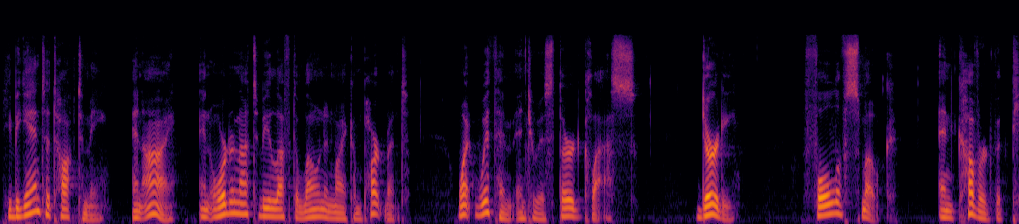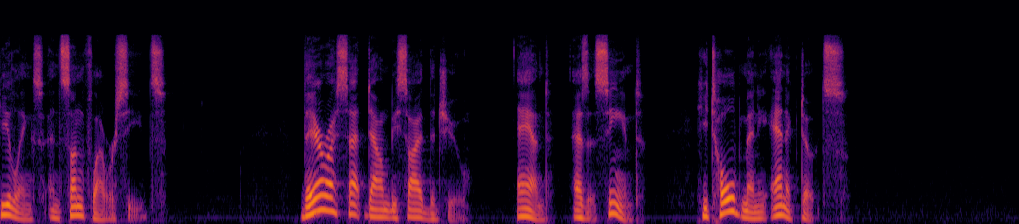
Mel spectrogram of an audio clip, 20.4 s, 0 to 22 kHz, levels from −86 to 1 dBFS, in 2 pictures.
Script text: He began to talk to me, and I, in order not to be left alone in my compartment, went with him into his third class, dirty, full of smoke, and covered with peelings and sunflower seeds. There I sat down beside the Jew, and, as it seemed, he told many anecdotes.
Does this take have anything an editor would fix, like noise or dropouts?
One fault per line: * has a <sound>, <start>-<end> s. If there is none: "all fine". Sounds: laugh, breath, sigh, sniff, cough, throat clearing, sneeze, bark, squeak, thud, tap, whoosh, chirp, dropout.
all fine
